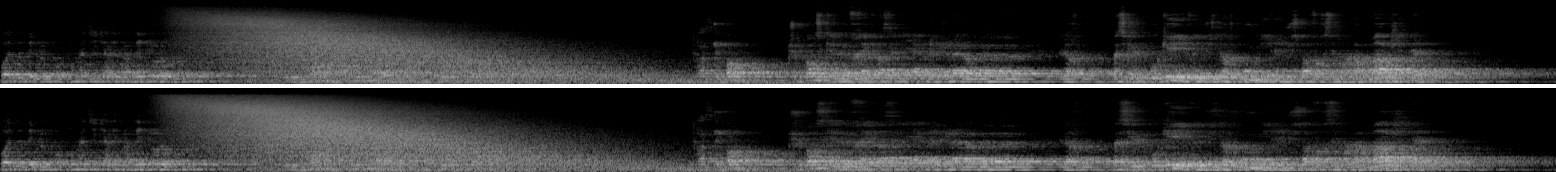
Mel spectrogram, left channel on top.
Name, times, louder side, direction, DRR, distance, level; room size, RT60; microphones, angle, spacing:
voice 1, 0.0-2.0 2.7-5.2 6.9-7.4 8.8-9.0, equal, 10° right, -1 dB, 1.1 m, -32 dB
sound 1, 1.6-9.2, right 3 dB, 45° right, 0.8 m, -30 dB
voice 2, 7.9-10.3 10.6-10.8 11.1-14.2, equal, 80° left, -10 dB, 2.0 m, -26 dB
9.0 x 6.9 x 4.1 m, 2.8 s
head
